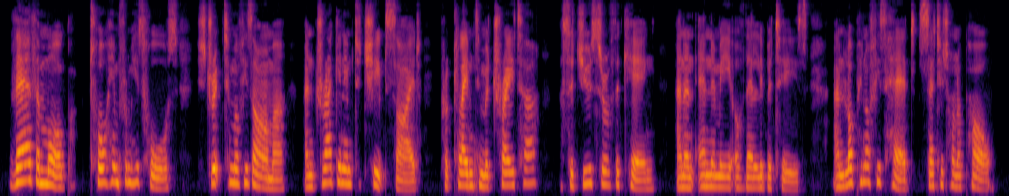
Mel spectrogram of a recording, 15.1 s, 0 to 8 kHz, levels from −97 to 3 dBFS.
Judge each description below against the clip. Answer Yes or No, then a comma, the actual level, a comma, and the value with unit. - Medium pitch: Yes, medium, 180 Hz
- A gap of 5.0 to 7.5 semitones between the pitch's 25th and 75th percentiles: Yes, wide, 5.6 semitones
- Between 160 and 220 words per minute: Yes, average, 170 wpm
